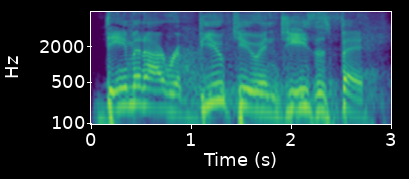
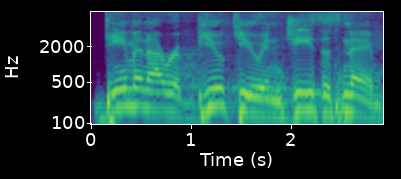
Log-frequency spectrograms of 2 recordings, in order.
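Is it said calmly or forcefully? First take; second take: forcefully; calmly. First: It is said forcefully, like throwing a punch. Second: It is said in a plain, calm way.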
